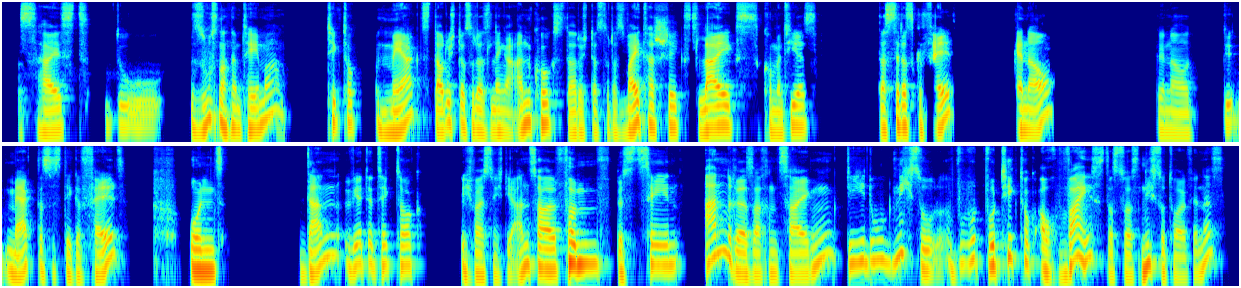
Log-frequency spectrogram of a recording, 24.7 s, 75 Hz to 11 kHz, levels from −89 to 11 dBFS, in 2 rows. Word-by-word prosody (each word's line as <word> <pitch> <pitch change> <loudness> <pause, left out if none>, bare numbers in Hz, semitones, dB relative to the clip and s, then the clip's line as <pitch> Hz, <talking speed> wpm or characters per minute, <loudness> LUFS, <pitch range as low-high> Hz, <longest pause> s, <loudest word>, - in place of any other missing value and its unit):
Das - - -5
heißt, 120 +1 -1
du 65 -1 -6 0.3
suchst 140 +9 0
nach 140 -4 +4
'nem 125 -2 0
Thema. 175 - -1 0.4
TikTok 150 -1 -3 0.2
merkt's 125 - +1
dadurch, 145 +6 +2
dass 140 -3 -1
du 130 - -3
das 115 -2 0
länger 115 -3 -2
anguckst, 150 +1 +1
dadurch, 110 0 -2
dass 115 -1 -7
du - - -10
das 105 -1 -8
weiterschickst, 135 0 +2
likest, 135 +3 +3
kommentierst, 135 +5 -2 0.6
dass 125 -1 +1
dir 140 - +2
das 140 0 +2
gefällt. 135 - +2 0.6
Genau. 125 - +2 1.0
Genau. 105 -3 -5 0.2
d 145 +2 -2
merkt, 130 +3 0
dass 140 - -2
es 130 - -8
dir 120 - -3
gefällt 120 - -1 0.6
und 135 -1 +6 0.8
dann 170 - 0
wird 160 +2 -2
dir 170 - -1
TikTok, 160 0 -3 0.3
ich 135 -7 -3
weiß 115 -1 -1
nicht, 105 -3 -10
die - - -4
Anzahl 145 0 +4
5 170 +2 +5
bis 130 -2 -3
10 165 0 0 0.2
andere 210 - +4
Sachen 125 +1 -3
zeigen, 140 - 0
die 175 +2 +2
du 190 +1 -1
nicht 230 +1 0
so 135 -5 -1
wo 170 +6 -3
wo 160 - +6
TikTok 180 0 -1
auch 135 -2 +2
weiß, 190 - +3
dass 120 -1 -5
du - - -5
das 110 0 -5
nicht 160 +4 +3
so 130 - -3
toll 105 -3 -4
findest. 145 - -6
140 Hz, 160 wpm, -23 LUFS, 120-165 Hz, 1.0 s, und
